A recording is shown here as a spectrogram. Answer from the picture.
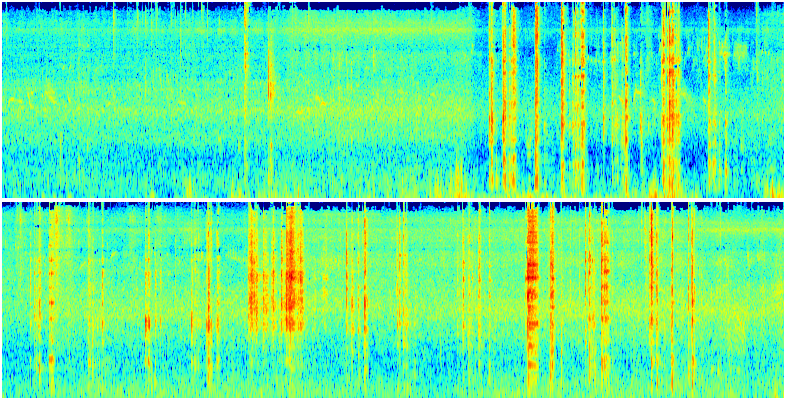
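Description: Metal screw lids being put on and turned onto glass jars packed with raw beef: many sharp clinks and clicks of metal on glass, with a few short scraping turns. Before that, quieter handling of the jars and meat.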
